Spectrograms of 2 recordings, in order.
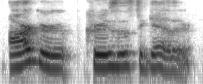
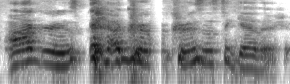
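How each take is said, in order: First: Said in the usual way. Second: Stumble, restart and let a giggle escape; suppressed laughter round the words; failing straight face. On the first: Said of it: "say it with a straight face". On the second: Real, not acted. Host retrying the group cruise intro for viewers, barely holding back laughter. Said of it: "I can't even say it with a straight face".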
